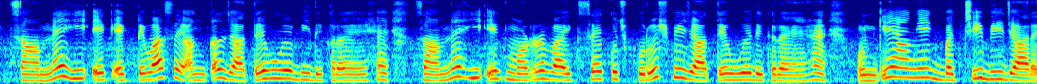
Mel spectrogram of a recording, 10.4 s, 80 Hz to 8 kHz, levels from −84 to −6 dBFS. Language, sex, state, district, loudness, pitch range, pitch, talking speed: Hindi, female, Chhattisgarh, Raigarh, -20 LUFS, 215-285 Hz, 235 Hz, 185 wpm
